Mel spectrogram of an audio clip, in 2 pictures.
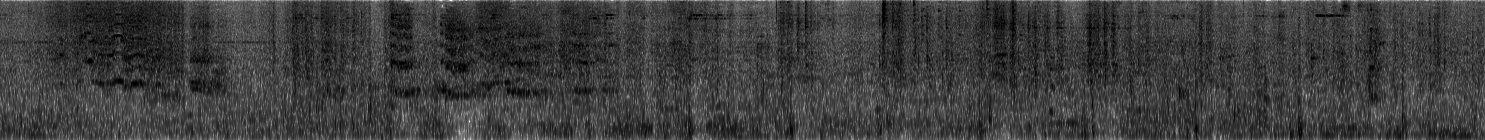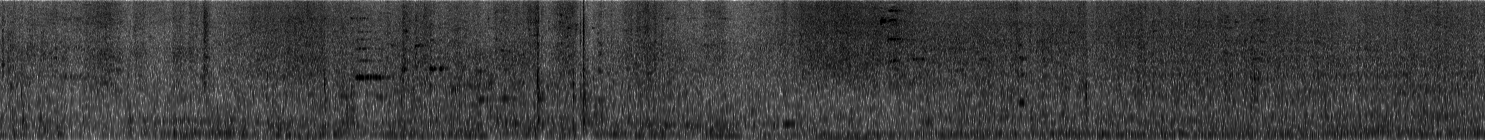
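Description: Passenger coaches rolling past close by, their wheels clicking over the rail joints, with brief faint wheel squeals in the first few seconds. Near the end a steady low diesel engine hum comes in as the locomotive at the rear of the train draws up.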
